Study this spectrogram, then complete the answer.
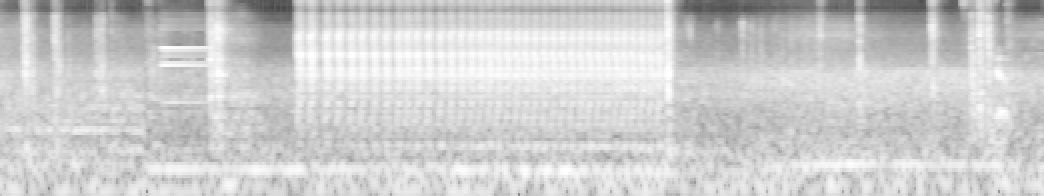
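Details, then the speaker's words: Ford Explorer with corroded, very dead battery, no jump pack connected yet: rapid, even clatter of clicks for a couple of seconds when the key turns, with no cranking; flat battery chattering the starter solenoid. "So, I don't have the uh the Hulkman hooked up yet. Just wanted to show you guys how dead the battery is in this."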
